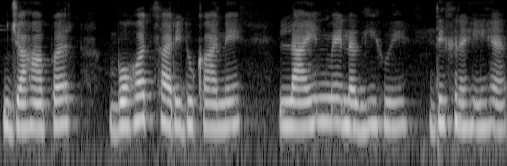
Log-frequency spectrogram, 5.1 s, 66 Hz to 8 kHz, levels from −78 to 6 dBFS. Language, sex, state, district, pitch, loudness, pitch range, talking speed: Hindi, female, Chandigarh, Chandigarh, 215 Hz, -18 LUFS, 205-225 Hz, 140 wpm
